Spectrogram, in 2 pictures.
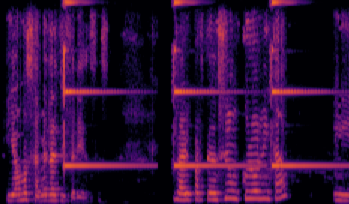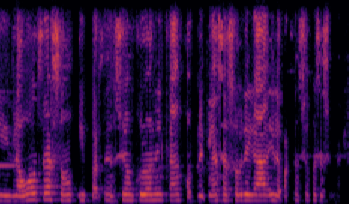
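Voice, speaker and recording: A woman giving a recorded obstetrics lecture, explaining each slide in a measured way. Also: fairly high pitch. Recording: dull lo-fi lecture audio.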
